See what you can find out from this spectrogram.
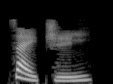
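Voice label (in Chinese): "在职", Mandarin Chinese; chinese flashcards; hsk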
